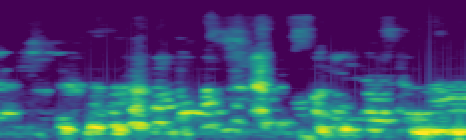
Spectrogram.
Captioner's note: overlapping chatter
